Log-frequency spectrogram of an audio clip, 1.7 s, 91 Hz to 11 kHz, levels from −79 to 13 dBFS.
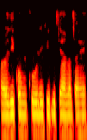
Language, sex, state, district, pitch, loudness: Marathi, male, Maharashtra, Nagpur, 110 Hz, -19 LUFS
